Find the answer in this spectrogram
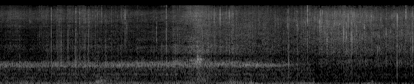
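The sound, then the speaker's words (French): Butter melts and sizzles in a pan around asparagus laid out like a nest, a steady crackling hiss scattered with small pops that swells slightly toward the end, with no talk. “Le beurre est en train de fondre.”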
